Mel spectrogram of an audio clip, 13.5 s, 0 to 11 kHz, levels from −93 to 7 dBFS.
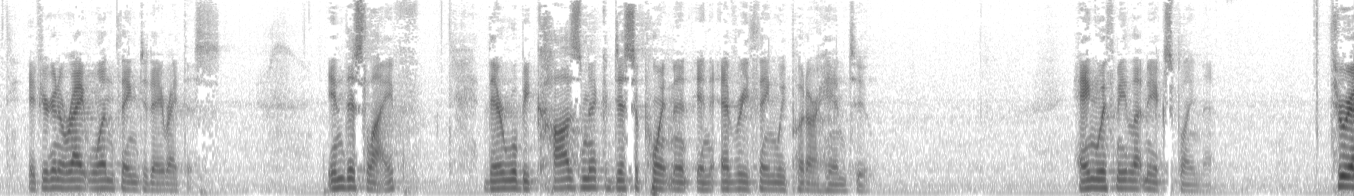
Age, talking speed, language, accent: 30-49, 145 wpm, English, American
